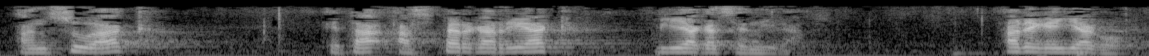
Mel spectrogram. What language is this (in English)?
Basque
